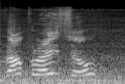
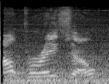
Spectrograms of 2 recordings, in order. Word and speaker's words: Valparaiso: Well, I know everybody, I guess, probably calls it Valparaiso. But I believe it's a French word. And according to my wife, who does speak French, she says the French way to pronounce it would be Valparaiso.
